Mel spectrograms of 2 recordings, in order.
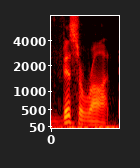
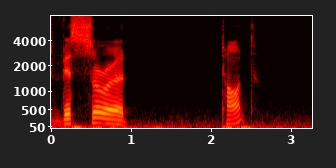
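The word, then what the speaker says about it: Visceratuant: that t-u-a-n-t taunt twant i always assumed this was viscerant and i'm completely wrong it's viscera taunt that's a weird one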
